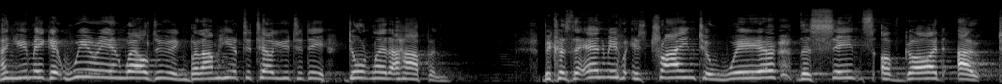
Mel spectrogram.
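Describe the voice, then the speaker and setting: A woman speaks in a high voice at a fairly slow pace, her tone animated and her pitch moving in an ordinary way. The background stays quiet. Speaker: pastor. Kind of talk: sermon. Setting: church. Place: church.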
